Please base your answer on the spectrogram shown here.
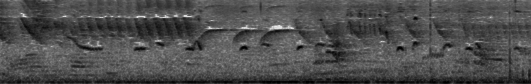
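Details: White-rumped shama (murai batu), described as agitated and singing vigorously again, delivers a varied run of clear whistles, rising slurs and quick chips, with some arched notes repeated in a row, over a low background hum.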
